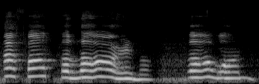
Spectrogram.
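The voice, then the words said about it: Sung in falsetto. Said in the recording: “That's just a falsetto, though.”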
